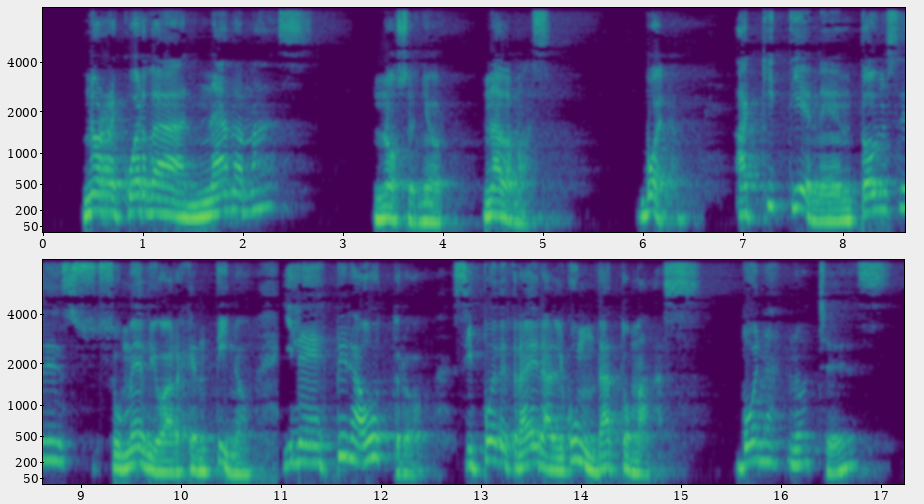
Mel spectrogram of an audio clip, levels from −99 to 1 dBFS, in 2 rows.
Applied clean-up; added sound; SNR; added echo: none; none; none; none.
